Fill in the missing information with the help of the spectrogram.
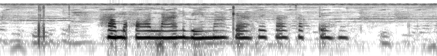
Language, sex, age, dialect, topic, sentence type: Hindi, female, 18-24, Kanauji Braj Bhasha, banking, question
